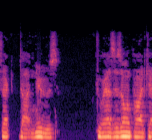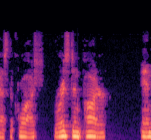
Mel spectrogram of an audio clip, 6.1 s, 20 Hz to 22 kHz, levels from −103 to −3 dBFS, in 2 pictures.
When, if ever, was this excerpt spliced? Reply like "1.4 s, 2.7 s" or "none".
1.8 s, 4.0 s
